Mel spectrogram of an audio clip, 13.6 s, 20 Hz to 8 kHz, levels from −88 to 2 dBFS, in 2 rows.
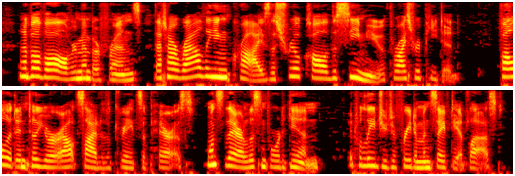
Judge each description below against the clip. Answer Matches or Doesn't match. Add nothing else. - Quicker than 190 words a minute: Matches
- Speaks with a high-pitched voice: Matches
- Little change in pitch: Doesn't match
